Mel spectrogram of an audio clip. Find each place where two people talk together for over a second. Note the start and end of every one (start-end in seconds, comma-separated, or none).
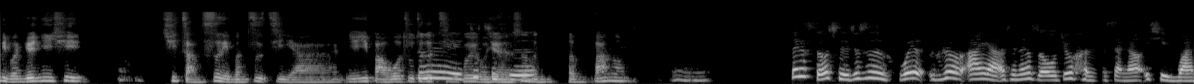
4.1-5.4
